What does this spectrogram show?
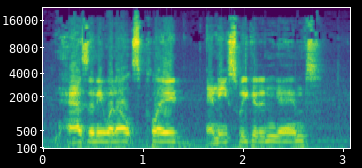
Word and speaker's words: Suikoden: Suikoden, I think is the right pronunciation. It's Suikoden.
